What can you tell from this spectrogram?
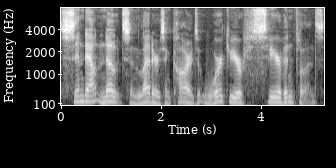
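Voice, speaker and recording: With noticeable background noise behind him, a man speaks very slowly with hardly any pauses, a fairly high pitch and ordinary pitch variation. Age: 60s. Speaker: real estate instructor. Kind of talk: casual talk to camera. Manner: conversational.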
